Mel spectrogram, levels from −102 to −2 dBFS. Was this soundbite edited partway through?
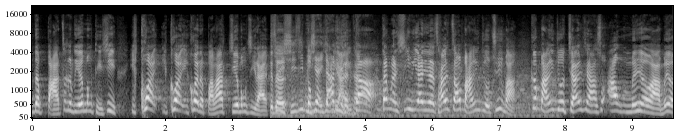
yes; 1 cut; at 3.6 s

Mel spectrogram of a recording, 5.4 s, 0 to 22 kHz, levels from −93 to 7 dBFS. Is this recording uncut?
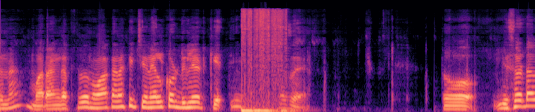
yes; 0 cuts

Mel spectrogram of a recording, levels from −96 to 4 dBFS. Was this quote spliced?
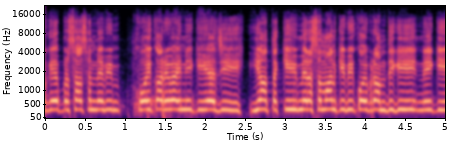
yes; 2 cuts; at 1.0 s, 2.5 s

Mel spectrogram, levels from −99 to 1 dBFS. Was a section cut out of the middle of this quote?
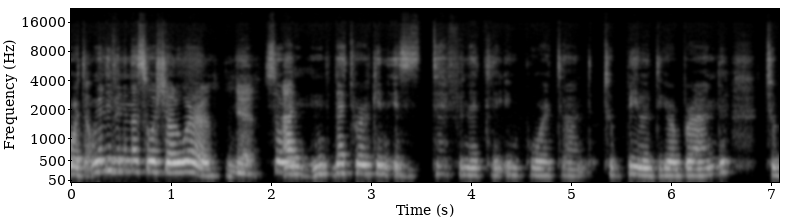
yes; 1 cut; at 2.1 s

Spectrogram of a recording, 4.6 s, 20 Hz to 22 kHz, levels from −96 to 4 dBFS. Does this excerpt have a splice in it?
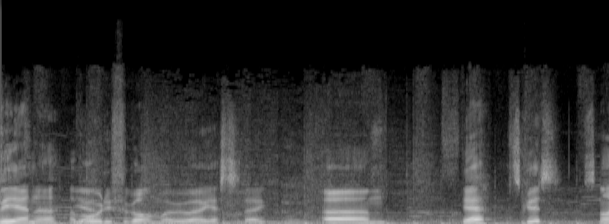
yes; 1 cut; at 1.8 s

